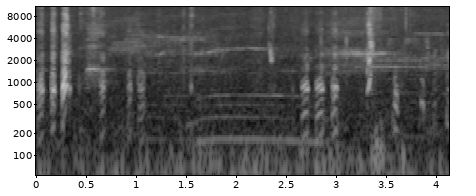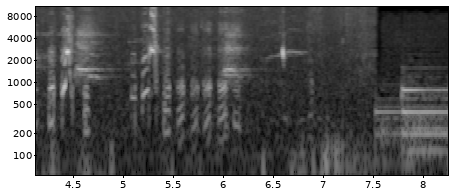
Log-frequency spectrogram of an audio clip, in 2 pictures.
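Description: Otter making happy noises while being tickled: a quick run of short high chirps and squeaks with a few gliding squeals. Soft piano music comes in just before the end.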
